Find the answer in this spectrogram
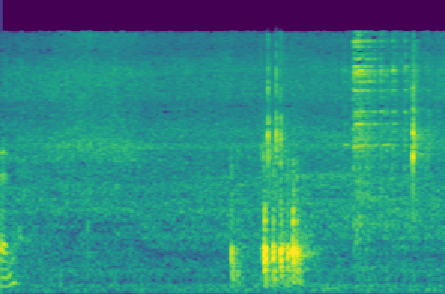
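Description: Chicken breast and freshly added sliced peppers and onions frying in a pan, with a steady sizzle. A short louder noise comes about two and a half seconds in, and the sizzle flares up briefly near the end.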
